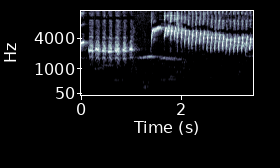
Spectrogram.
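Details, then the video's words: White-rumped shama song used to train captive birds: a steady pulsed trill, a brief thin whistle, then a sharp jump into a higher, fast chattering trill that slowly drifts down. "MASTERAN MURAY BATU 2024"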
